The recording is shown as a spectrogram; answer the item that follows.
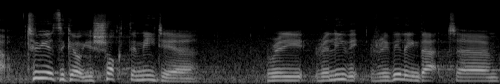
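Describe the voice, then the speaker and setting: Noticeable background noise accompanies a woman speaking at a moderate pace, with a medium pitch and ordinary pitch variation. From Russia. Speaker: reporter. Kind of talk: interview.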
